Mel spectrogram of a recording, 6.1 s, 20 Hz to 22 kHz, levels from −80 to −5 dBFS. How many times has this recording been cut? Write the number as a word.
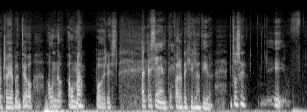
one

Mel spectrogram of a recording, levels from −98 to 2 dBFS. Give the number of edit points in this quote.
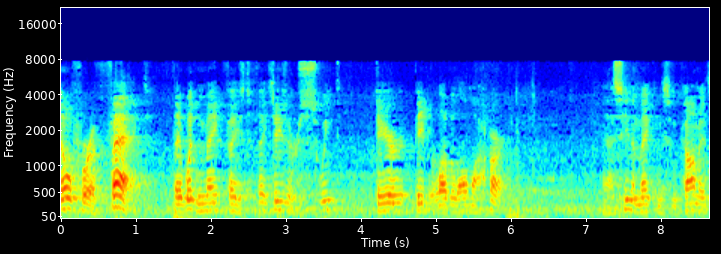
one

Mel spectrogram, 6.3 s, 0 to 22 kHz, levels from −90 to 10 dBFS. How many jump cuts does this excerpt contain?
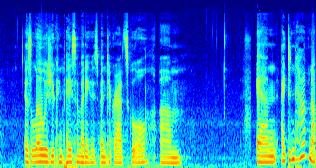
one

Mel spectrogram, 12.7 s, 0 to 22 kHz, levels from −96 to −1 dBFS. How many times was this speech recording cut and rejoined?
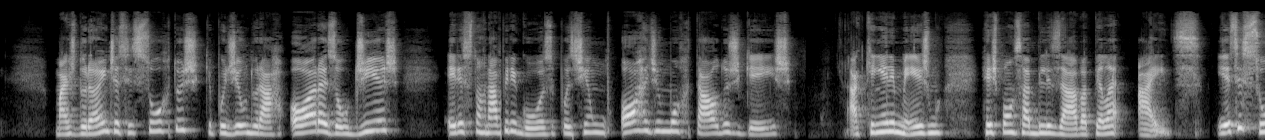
two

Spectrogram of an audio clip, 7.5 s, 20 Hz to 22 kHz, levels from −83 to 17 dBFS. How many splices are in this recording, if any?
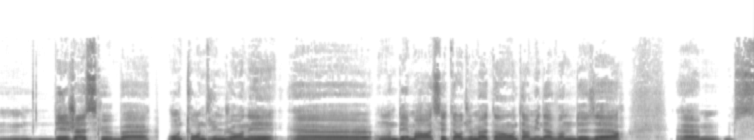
three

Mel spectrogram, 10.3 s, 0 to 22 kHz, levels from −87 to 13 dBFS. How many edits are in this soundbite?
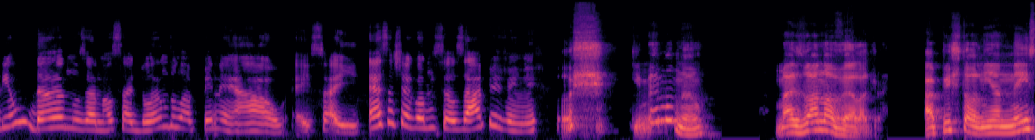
zero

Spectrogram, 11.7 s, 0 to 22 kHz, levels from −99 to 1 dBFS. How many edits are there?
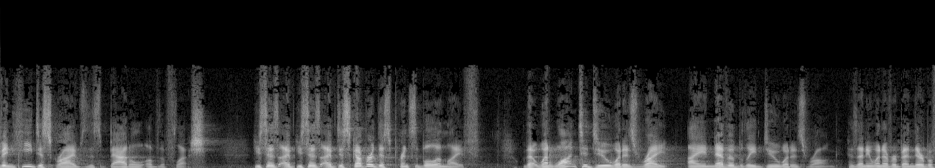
three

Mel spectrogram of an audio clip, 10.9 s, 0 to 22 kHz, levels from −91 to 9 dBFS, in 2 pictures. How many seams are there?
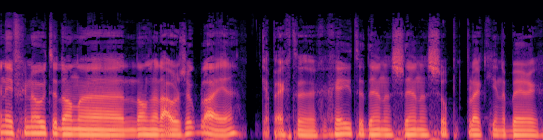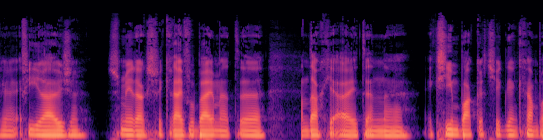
four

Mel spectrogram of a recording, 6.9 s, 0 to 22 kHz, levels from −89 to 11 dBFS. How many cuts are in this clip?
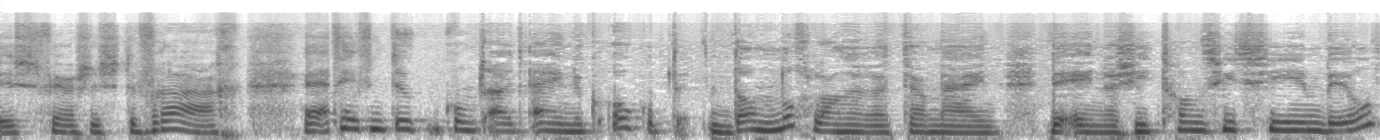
two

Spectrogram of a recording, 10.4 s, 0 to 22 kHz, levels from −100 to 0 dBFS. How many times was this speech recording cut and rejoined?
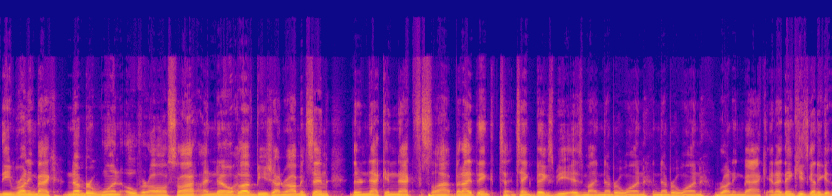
three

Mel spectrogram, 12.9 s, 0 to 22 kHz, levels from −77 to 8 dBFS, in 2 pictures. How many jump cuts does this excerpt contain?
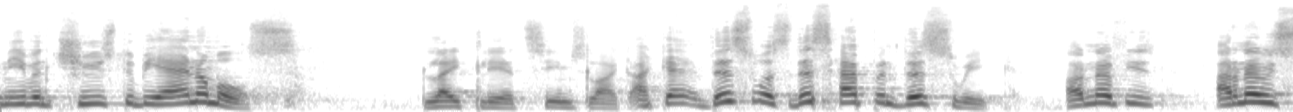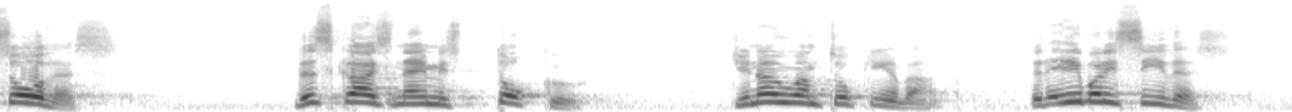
zero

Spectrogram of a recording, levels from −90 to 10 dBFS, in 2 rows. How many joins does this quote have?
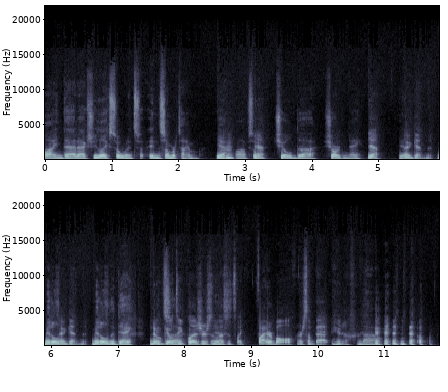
three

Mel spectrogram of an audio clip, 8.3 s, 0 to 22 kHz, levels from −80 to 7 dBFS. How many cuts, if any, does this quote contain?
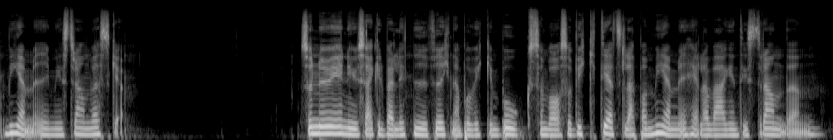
zero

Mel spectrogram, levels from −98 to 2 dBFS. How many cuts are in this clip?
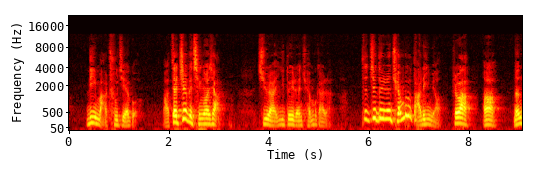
two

